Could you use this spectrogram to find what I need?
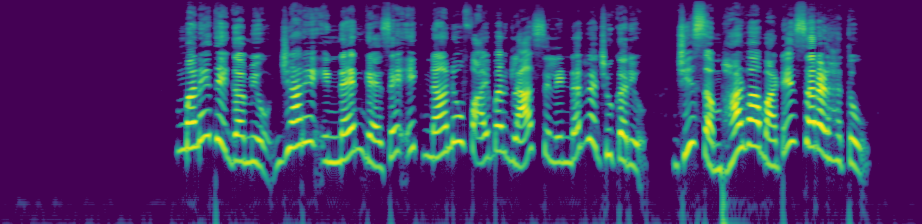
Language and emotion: Gujarati, happy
